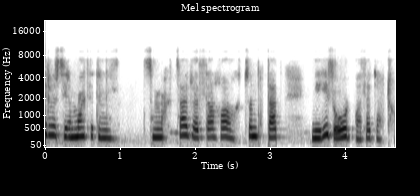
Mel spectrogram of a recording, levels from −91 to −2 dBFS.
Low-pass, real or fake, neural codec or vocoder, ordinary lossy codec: 7.2 kHz; fake; codec, 16 kHz, 1 kbps, X-Codec, HuBERT features, trained on general audio; Opus, 32 kbps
